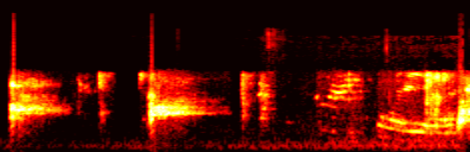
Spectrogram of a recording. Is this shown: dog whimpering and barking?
yes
